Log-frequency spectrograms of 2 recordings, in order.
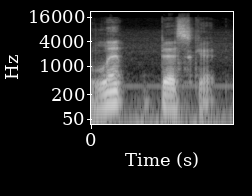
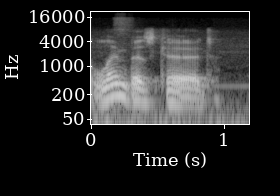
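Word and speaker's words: Limp Bizkit: So I go limp and I just am suddenly cutting the sound off. Limp. And then I release it as a B sound. Limp biscuit. So there's still a stop there.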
